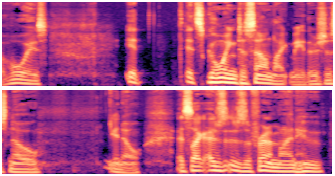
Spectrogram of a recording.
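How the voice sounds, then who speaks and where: A middle-aged musician with a naturally low voice rambles through his thoughts, chuckling as he goes. He sounds close and dry. His talk is casual and loose, full of asides. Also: a little mellow, no room sound. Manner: rambling, digressive storyteller with frequent laughs. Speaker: musician guest. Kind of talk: casual conversation.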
